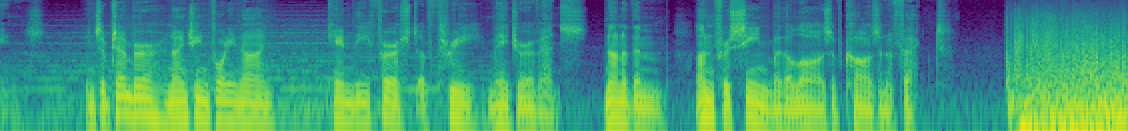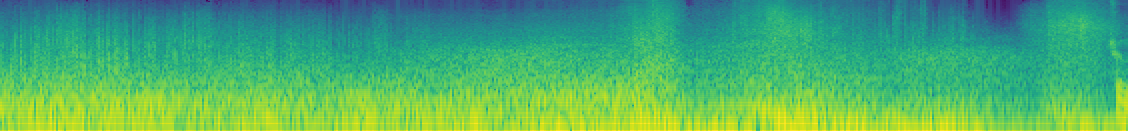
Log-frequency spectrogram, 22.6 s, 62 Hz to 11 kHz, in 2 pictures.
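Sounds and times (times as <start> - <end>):
speech: 0.3 - 10.3
atomic bomb explosion roar: 10.0 - 22.5.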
